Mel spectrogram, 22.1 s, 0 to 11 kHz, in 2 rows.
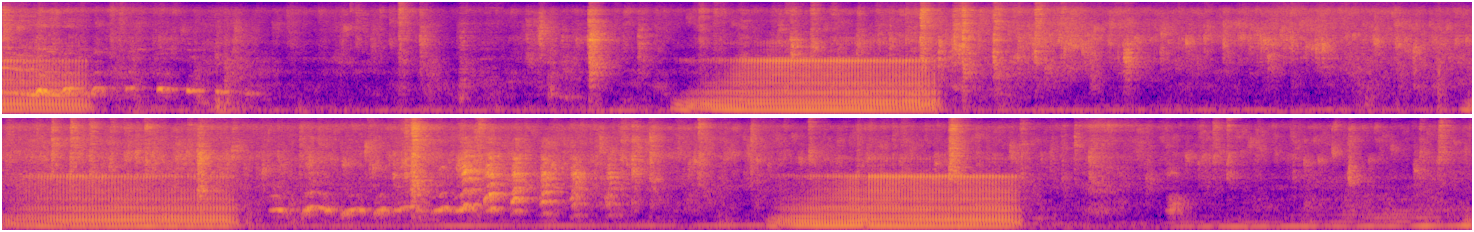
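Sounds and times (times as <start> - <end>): person snoring: 0.0 - 0.7, 5.1 - 7.1, 11.0 - 12.9, 16.8 - 18.8.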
